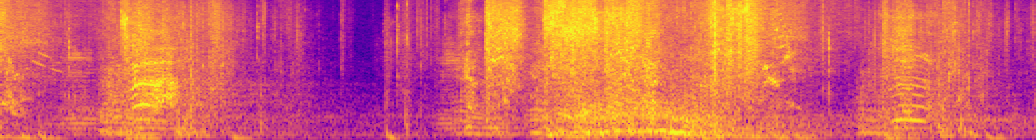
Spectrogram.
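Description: Energy blades clash with sharp crackling bursts.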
